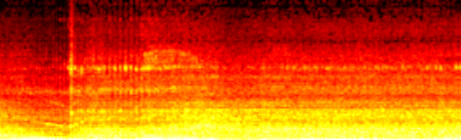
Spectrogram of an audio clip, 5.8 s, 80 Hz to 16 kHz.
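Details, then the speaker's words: Honda EU2000i generator after carburetor cleaning, choke on, fuel on: it starts ragged, with pitch hunting for about two seconds, then settles to a steadier hum. A carburetor return spring is suspected to have popped off. Unsettled running. "let that run for just a second see if it clears itself up Okay so I just caught something here and I got a feeling we missed a return spring somehow popped off that carburetor"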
